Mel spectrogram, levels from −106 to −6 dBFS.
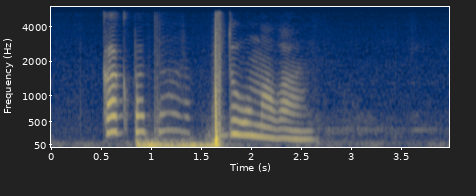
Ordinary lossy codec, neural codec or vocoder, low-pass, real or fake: none; codec, 16 kHz in and 24 kHz out, 1 kbps, XY-Tokenizer; 5.4 kHz; fake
